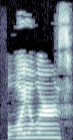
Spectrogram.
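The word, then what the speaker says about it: Euler: We also have one called the oilers's number. This is actually pronounced oiler.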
